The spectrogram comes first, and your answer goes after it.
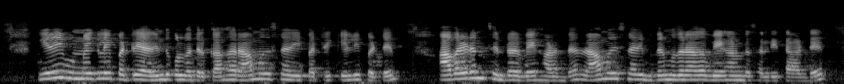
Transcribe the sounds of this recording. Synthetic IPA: ɪɾɐɪʊɳmɐɪɣɐɭɐɪpːɐʈriɐɾɪnd̪ɯkɔɭʋɐðɐrkaːɣɐɾaːmɐðɯsnɐːɾɐɪpːɐʈrikeːɭʋɪpːɐʈːɯɐʋɐɾɪɽɐmsɛndraːɾʋeːɣaːɳɐnd̪ɐɾaːmɐðɯsnɐːɾimʊðɐlmʊðɐnaːɣɐʋeːɣaːɳɐnd̪ɐsɐnd̪ɪt̪ːaːɳɖɯ

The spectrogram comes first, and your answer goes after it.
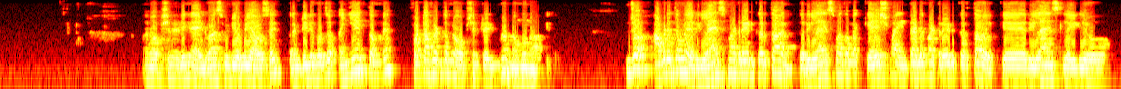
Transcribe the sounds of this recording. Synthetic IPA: əneɔpʃənʈɾeɖĩŋɡneɛɖʋansʋiɽijobʱiaʋʃekəɳʈinjukəɾd͡ʒʰoʔə̃ɦijaek̚t̪əmnefəʈafəʈ̚t̪əmneɔpʃənʈɾeɖĩŋɡnonəmunoapid̪o | d͡ʒoapɽ̃et̪əmeɾilajənsmãʈɾeɖkəɾt̪aɦojnet̪oɾilajənsmãt̪əmekɛʃmãɪɳʈaɖemãʈɾeɖkəɾt̪aɦojkeɾilajənsləiɡjo

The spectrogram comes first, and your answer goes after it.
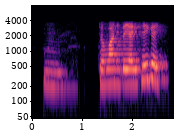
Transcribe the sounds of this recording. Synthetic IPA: ɦ | d͡ʒəɦʋanit̪əjaɾit̪ʰəiɡəi

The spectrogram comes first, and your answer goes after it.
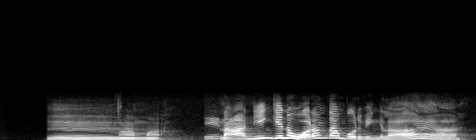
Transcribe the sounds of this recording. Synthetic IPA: aːmaː | nãːniːŋɡɐɛnːɐɔɾɐnd̪ãːmpoːɽɯʋiːŋɡɐɭaː

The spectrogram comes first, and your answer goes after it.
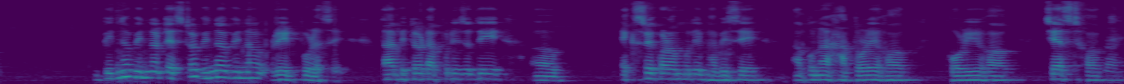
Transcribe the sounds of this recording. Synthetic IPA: bʱinːɔbʱinːɔtestɔɹbʱinːɔbʱinːɔɹed̚puɹasɛ̰taɹbʱitɔɹɔtapunizodi | ɛkstɹɛkɔɹambulibʱabisɛ | apʊnaɹhatɔɹɛɦɔk̚ | bʱoɹiɹɦɔk̚ | t͡ʃesthɔk̚

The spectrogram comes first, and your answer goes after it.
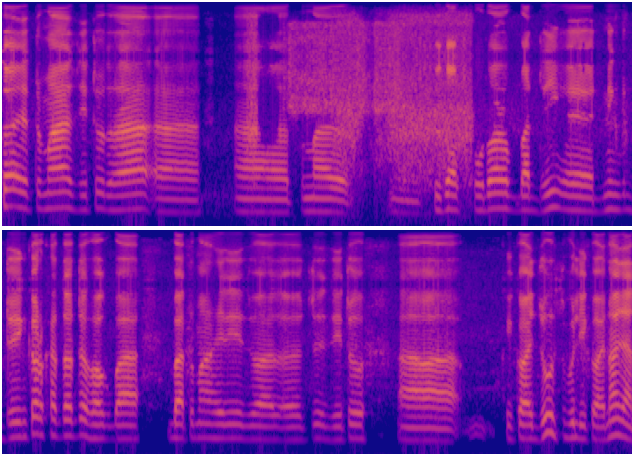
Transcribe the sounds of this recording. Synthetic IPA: tɔjtʊmaɹzitʊdʱɔɹa | tʊmaɹ | tʰikaspudɔɹbadɹiŋdiŋkdɹiŋkɔɹkʰatɔtɛɦok̚ba | batʊmaɹɦeɹizʊazitʊ | kikɔjzusbulikɔjnɔɦɔjzan

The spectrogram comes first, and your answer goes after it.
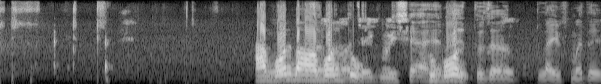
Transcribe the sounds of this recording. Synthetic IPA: hãbolbʱabolt̪uːekʋiɕəaɦ̪ubolt̪ud͡ʑa | lajfməd̪ʱːje

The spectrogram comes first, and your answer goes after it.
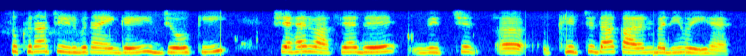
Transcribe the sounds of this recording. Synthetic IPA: sʊkʰnãːt͡ʃiːlbənaːiːɡəiːd͡ʒoːkɪʃɛɦəɾʋaːsɪjaːd̪eːʋɪt͡ʃ | kʰɪt͡ʃd̪aːkaːɾəɳbəniːɦoːiːɦɛː

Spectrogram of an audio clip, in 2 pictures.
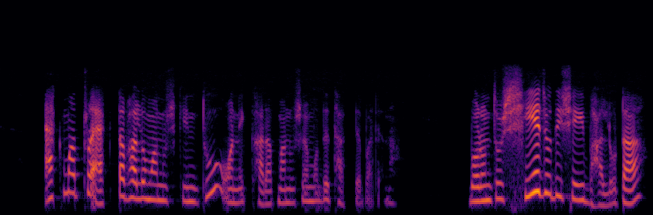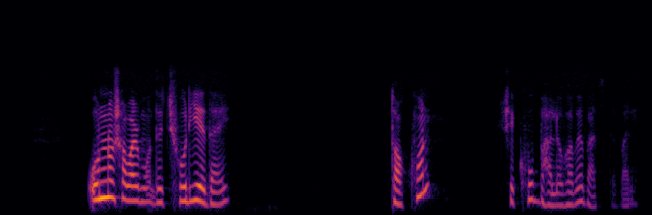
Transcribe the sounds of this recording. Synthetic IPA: ɛkmat̪ːɾoɛkʈabʱalomanuʃkint̪uɔ̰nekʰːaɾapmanuʃeɾmod̪ʱːet̪ʰak̚t̪epa̰ɾena | bɔɾont̪oʃed͡ʑod̪iʃejbʱaloʈa | o̰nːoʃɔbaeɾmod̪ʱːet͡ɕʰoɾijed̪ɛej | t̪ɔkʰon | ʃekʰubːʱalobʱabebad͡ʑt̪epa̰ɾe

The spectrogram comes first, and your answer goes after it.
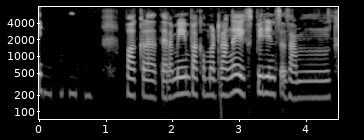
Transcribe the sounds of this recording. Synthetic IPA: paːɾkɯɾat̪ɛɾɐmɐjʊ̃mpaːɾkɐmaːʈːɾaːŋɡɐɛkspiːɾɪjɐnsɛsam

